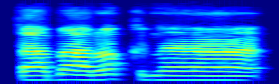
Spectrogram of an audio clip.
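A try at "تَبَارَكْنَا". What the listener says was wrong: টান হবে না।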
